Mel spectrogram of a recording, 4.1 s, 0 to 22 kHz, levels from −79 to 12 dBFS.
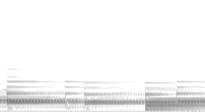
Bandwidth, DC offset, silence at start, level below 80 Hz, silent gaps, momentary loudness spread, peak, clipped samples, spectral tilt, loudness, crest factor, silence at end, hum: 2.1 kHz; under 0.1%; 0 s; -76 dBFS; none; 10 LU; -30 dBFS; under 0.1%; -12.5 dB/octave; -44 LUFS; 14 dB; 0 s; none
